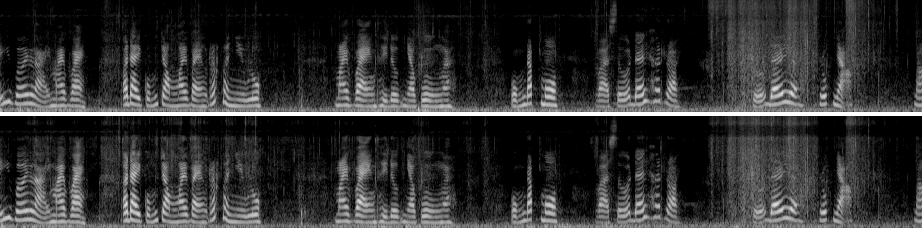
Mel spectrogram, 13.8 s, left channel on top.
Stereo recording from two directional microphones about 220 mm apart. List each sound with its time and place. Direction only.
0.0 s speech: 15° right (ahead or behind)
5.0 s speech: 5° right (ahead or behind); by 8.4 s 10° left (ahead or behind)
8.9 s speech: centre (ahead or behind)
10.6 s a sound: 15° left (ahead or behind)
11.5 s speech: 10° left (ahead or behind)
